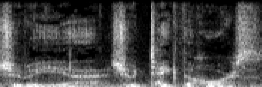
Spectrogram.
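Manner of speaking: very quiet, hushed, halting whisper. Voicing scouts sneaking up on a house, whispering back and forth. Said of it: "whispering back and forth".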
